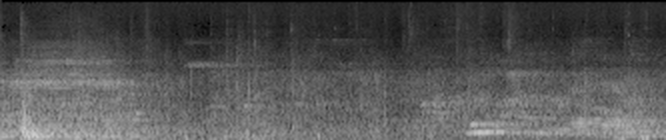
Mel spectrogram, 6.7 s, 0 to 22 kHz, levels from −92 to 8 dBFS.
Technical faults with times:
none

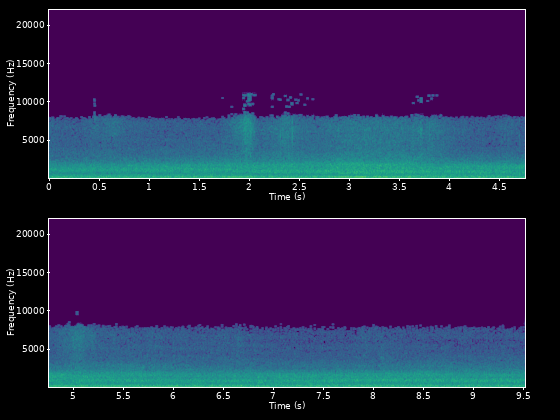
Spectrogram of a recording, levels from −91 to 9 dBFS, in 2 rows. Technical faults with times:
0.00-9.52 MP3 compression

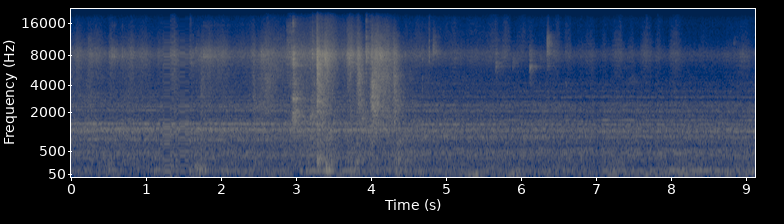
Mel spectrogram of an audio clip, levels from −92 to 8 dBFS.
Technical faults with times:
1.20-1.64 robotic sound from repeated short buffers

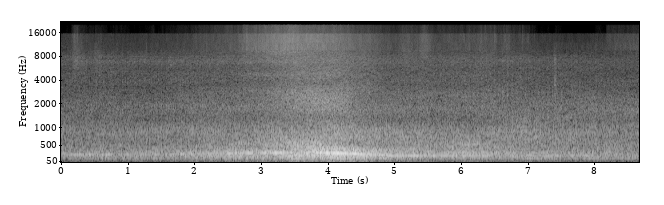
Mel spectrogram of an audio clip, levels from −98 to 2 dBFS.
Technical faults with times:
0.00-8.68 Opus compression

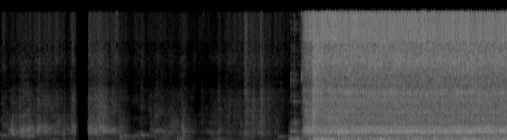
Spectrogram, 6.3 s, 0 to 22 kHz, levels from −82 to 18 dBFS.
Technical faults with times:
0.93-1.11 long network dropout

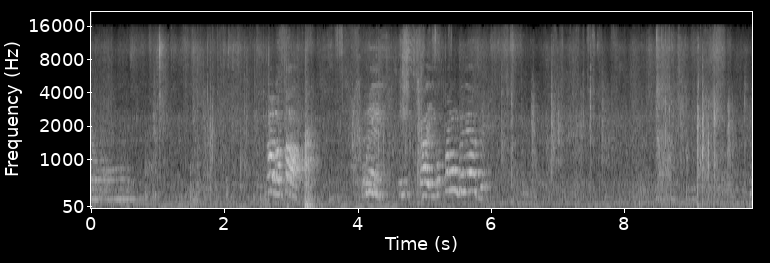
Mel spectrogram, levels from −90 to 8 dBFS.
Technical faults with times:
none

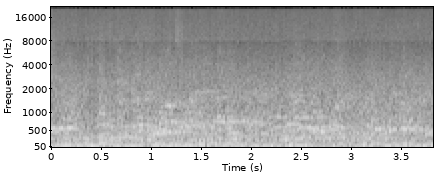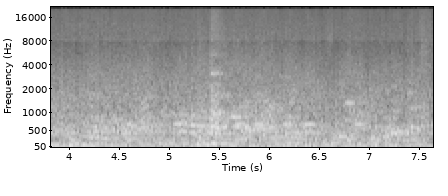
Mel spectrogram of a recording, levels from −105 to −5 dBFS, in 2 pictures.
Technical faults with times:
0.00-7.64 stuck bit

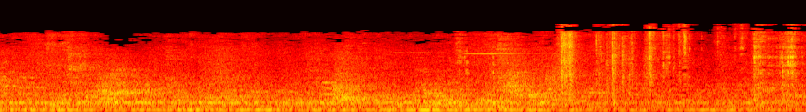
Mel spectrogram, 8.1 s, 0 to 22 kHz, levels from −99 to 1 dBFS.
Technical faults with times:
0.00-8.07 WMA compression

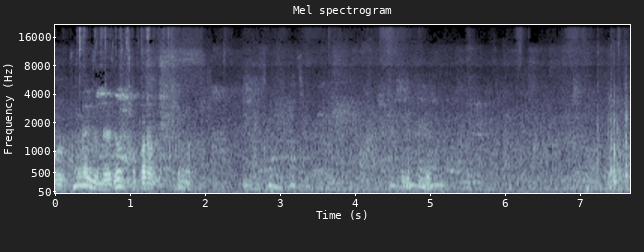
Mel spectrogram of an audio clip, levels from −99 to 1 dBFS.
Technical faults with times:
1.99-2.05 sound dropped by the voice detector
2.35-2.47 sound dropped by the voice detector
5.89-5.95 sound dropped by the voice detector

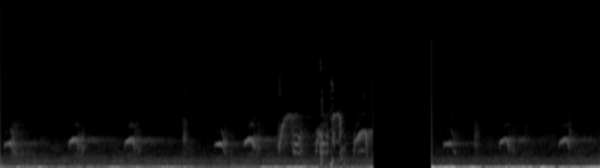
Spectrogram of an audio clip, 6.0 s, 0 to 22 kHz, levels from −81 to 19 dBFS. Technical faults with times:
3.19-3.45 frames out of order
3.73-4.32 audio dropout to silence

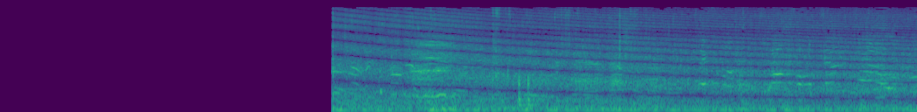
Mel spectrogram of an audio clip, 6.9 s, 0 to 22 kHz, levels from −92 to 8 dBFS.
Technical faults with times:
0.00-6.88 channels drifting apart
0.00-2.48 audio dropout to silence

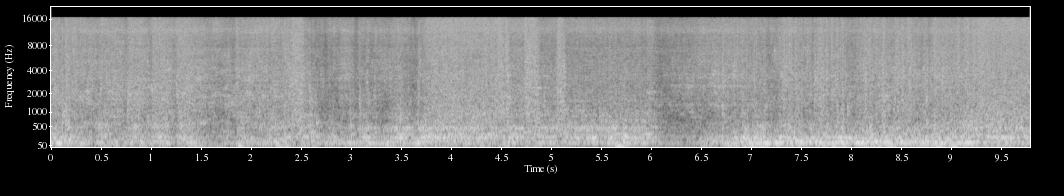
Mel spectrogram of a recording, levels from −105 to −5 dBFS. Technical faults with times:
0.00-9.79 integer overflow

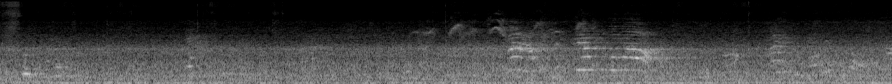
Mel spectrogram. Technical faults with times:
0.00-8.92 generation loss

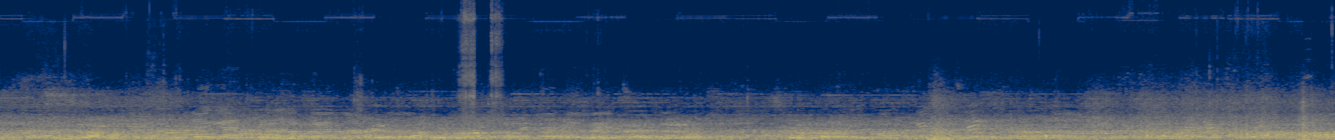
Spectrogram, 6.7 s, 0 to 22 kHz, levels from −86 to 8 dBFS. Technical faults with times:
none

